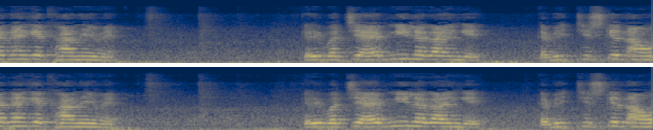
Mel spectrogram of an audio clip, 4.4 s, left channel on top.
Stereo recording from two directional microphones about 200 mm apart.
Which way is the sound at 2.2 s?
55° left (ahead or behind).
